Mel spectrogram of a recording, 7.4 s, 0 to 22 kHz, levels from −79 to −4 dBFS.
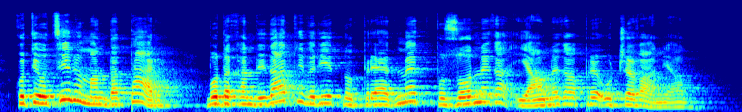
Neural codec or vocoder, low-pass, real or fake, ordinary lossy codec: none; 14.4 kHz; real; Opus, 64 kbps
